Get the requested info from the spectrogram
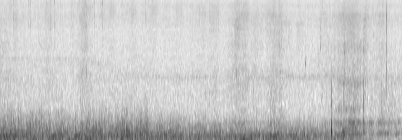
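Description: Wind buffeting the microphone as a steady low rumble that eases near the end, with a couple of faint clicks.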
